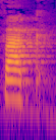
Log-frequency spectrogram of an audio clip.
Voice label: "fac", Silabas

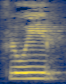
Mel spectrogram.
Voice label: "fluir", Silabas

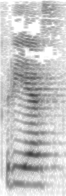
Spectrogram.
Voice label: "frias", Silabas

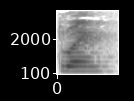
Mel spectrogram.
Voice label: "true", Silabas

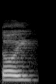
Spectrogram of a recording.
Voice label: "toi", Silabas

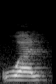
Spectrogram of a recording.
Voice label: "hual", Silabas

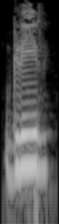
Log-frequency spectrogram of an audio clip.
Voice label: "grir", Silabas

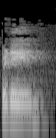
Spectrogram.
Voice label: "pre", Silabas

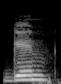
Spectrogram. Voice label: "guen", Silabas

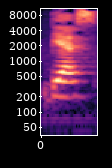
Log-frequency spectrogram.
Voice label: "vias", Silabas

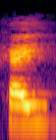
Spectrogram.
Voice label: "jai", Silabas

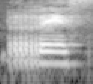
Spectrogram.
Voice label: "rrez", silabas

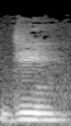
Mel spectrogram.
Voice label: "llin", Silabas

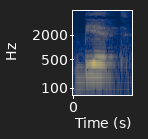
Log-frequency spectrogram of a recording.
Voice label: "viet", Silabas

